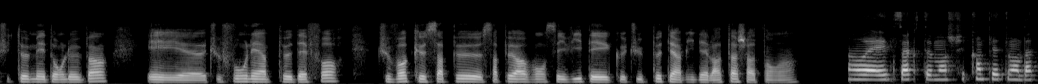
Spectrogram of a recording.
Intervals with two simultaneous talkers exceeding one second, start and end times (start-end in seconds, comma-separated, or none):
none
